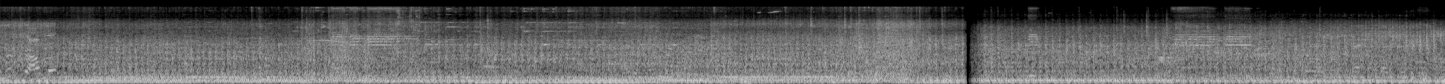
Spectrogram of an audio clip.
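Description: Auto-rickshaw engine running steadily as the three-wheeler drives through traffic, heard from inside the open cab, with a brief break about ten seconds in.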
